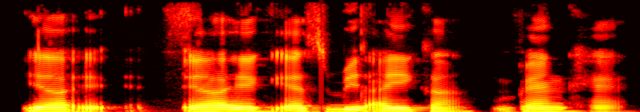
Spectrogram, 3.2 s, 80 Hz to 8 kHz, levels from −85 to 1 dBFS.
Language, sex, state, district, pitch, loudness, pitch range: Hindi, male, Bihar, Jahanabad, 140 Hz, -15 LUFS, 135-145 Hz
